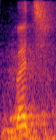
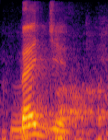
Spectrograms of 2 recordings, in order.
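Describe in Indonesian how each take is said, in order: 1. Bunyi akhir berdesis. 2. Bunyi akhir tidak berdesis. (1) "itu berdesis" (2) "Harusnya tidak boleh berdesis"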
